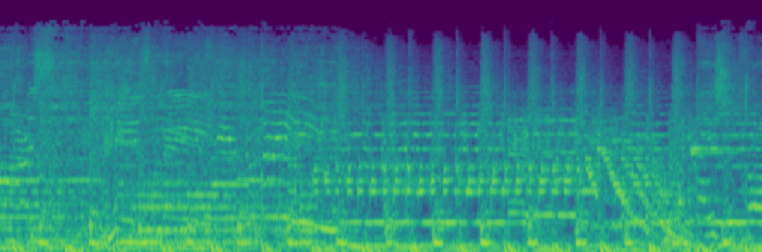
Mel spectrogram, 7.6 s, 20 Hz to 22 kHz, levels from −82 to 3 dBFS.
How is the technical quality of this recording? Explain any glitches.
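Nothing in the recording stood out as a glitch or technical problem on listening.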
